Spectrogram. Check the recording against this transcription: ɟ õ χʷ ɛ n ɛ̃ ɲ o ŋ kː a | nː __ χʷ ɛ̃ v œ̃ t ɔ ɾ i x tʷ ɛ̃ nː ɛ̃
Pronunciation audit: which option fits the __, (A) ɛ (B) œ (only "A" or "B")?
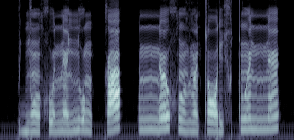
B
